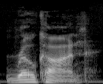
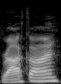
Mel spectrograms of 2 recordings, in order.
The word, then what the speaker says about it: Rokon: And then when people saw the name written down, they pronounced it Rokon. And that's how Rokon got its name. It should probably actually be pronounced Rock On because he named it after On the Rocks. But when people see R-O-K-O-N, it looks Russian.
